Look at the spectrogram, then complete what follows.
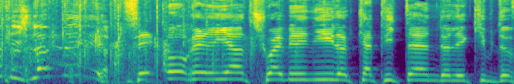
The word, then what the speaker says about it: Tchouaméni: Eh bien donc vous avez les deux premières syllabes. C'est celui qui va être Aurélien Tchouaméni.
